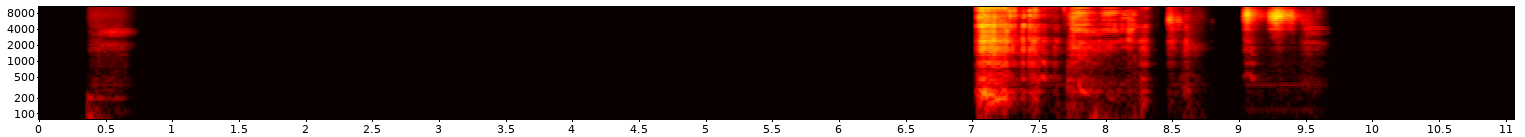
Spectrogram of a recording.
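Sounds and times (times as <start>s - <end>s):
man clearing his throat: 7.1s - 8.6s.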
